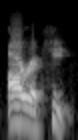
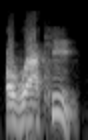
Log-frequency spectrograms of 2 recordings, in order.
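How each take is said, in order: First: The name does not sound like the word Iraqi. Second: The name sounds just like the word Iraqi. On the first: The speaker calls it right. "the way I try I try to do it" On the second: The speaker calls it wrong. "with that pronunciation, you would call the people Iraqi"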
